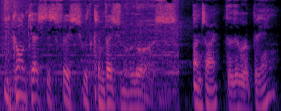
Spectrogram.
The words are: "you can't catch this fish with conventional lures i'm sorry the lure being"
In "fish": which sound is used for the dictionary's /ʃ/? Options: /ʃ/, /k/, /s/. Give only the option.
/ʃ/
